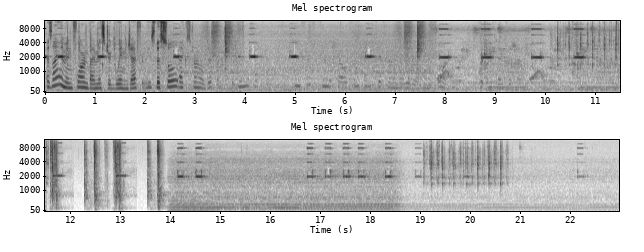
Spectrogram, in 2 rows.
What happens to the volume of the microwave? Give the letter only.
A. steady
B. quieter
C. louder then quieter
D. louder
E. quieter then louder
B.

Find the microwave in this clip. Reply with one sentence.
You can hear the microwave from 0.0 to 22.9 s.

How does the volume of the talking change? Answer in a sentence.
The loudness of the talking goes down.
